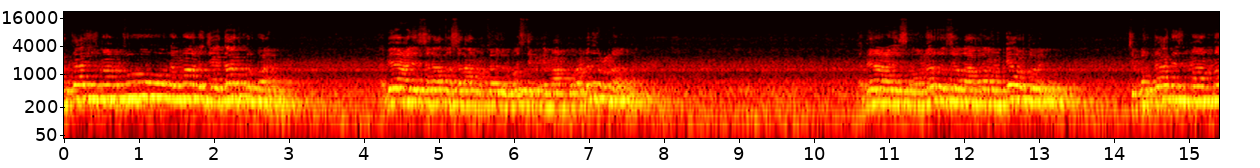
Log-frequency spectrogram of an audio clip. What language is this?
Arabic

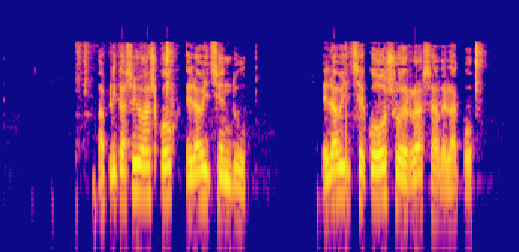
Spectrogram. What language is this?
Basque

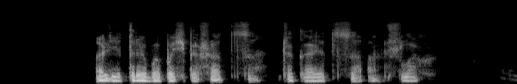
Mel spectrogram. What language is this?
Belarusian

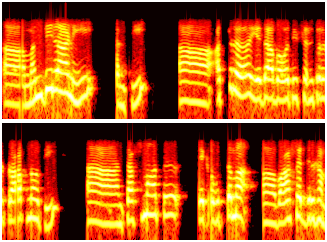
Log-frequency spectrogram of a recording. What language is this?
Sanskrit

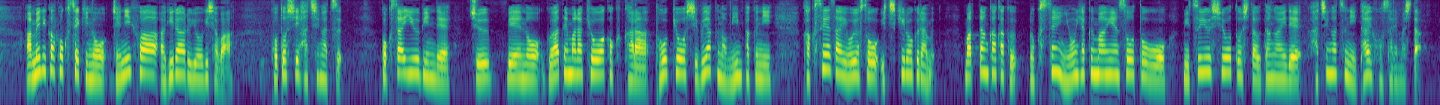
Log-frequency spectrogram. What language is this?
Japanese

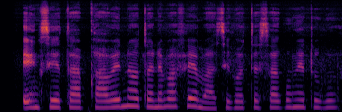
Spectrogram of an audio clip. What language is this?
Kalenjin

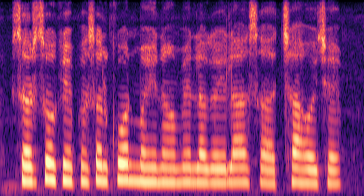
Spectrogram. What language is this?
Maithili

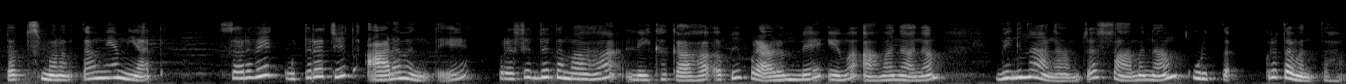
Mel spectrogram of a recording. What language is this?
Sanskrit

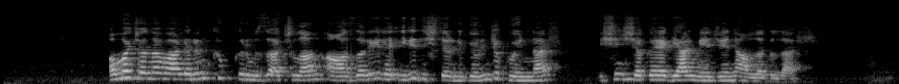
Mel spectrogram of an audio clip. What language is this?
Turkish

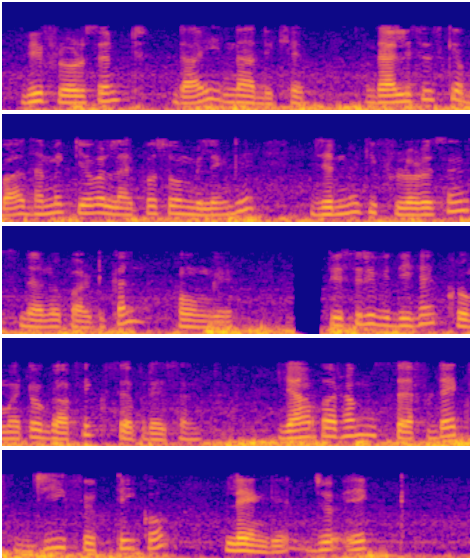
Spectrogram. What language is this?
Hindi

